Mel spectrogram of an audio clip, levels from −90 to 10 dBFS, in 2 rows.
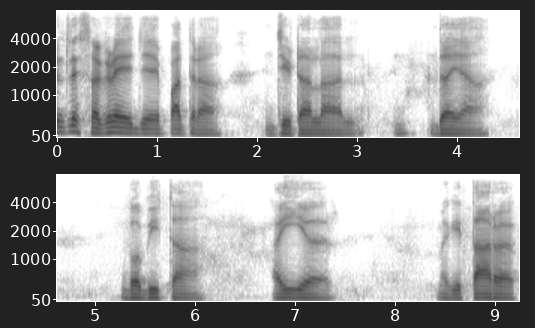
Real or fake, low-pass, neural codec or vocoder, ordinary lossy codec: fake; none; codec, 16 kHz, 2 kbps, X-Codec, HuBERT features, trained on LibriSpeech; none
